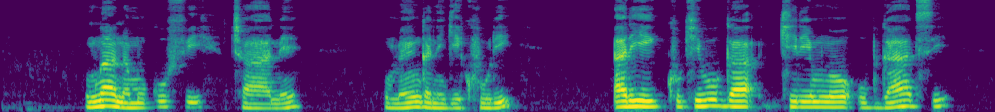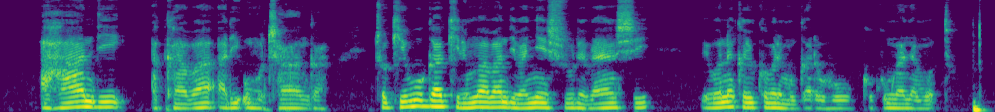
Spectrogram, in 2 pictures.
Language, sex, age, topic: Rundi, male, 36-49, education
